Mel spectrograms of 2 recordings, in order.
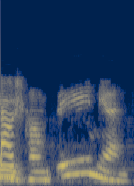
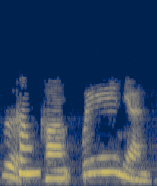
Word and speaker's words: convenient: 请注意，convenient 不是 convenient，不是 convenient，这个 v v 要上上牙齿咬住下嘴唇。convenient，再来一遍，again。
